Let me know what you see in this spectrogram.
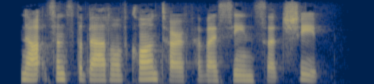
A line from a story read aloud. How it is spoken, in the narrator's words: she said in a lilting accent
